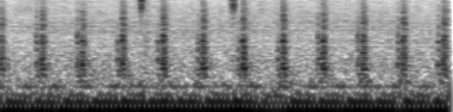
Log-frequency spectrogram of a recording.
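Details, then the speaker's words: Salvage auction car, automatic, possibly missing exhaust, idling: sharp regular clicks about five per second from behind the dash over a smooth idle; blend door actuator clicking. "Click, click, click, click. Yeah, blend door."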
